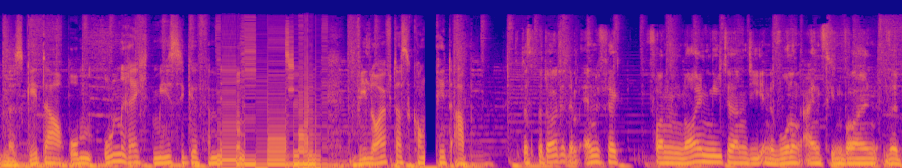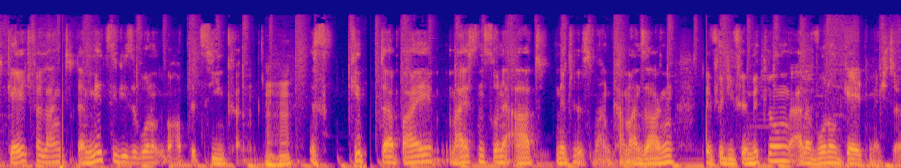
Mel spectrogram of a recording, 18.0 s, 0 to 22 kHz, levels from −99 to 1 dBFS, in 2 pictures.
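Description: From 2.17 to 3.27 s there's robotic sound from repeated short buffers: a rigid 100 Hz buzz, likely from looping roughly 10 ms chunks while most of the real audio gets skipped. Then come underruns with a held sample at 4.24–4.36 s (120 ms), 9.62–9.64 s, 12.68–12.72 s and 16.05–16.08 s: the output goes flat and stops, dropping around 20 to 100 ms of audio each time.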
